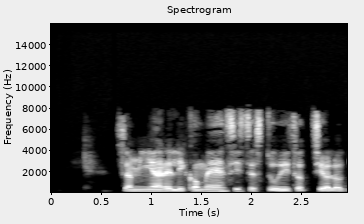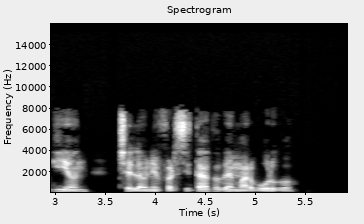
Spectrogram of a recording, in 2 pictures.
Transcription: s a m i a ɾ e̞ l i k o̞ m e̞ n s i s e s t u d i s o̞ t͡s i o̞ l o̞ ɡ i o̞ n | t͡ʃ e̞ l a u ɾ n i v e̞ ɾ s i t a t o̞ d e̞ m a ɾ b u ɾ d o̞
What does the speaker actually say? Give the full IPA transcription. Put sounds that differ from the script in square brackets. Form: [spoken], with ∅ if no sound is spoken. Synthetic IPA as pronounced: s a m i a ɾ e̞ l i k o̞ m e̞ n s i s e s t u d i s o̞ t͡s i o̞ l o̞ ɡ i o̞ n | t͡ʃ e̞ l a u [∅] n i v e̞ ɾ s i t a t o̞ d e̞ m a ɾ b u ɾ [ɡ] o̞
